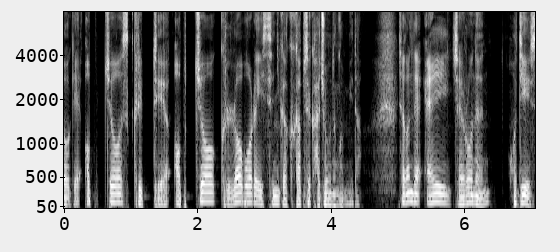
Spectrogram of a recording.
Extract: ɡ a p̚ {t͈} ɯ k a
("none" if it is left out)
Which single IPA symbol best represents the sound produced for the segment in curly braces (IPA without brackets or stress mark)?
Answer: s͈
